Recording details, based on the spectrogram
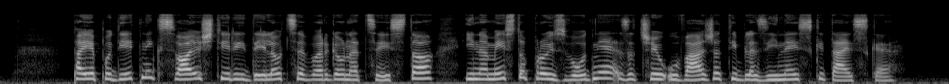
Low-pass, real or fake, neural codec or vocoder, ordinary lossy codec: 10.8 kHz; real; none; none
